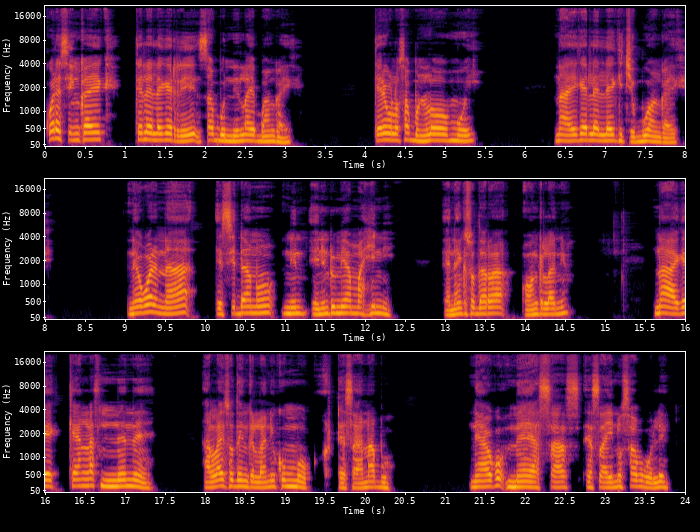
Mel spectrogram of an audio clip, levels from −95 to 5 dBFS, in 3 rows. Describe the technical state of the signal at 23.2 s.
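At 23.16 s, compressed frames are skipped. About two frames, roughly 20 ms of speech, never reach playback, which fits 10 ms frames, so the audio jumps ahead. The waveform shows a discontinuity, and the spectrogram a brief vertical line.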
